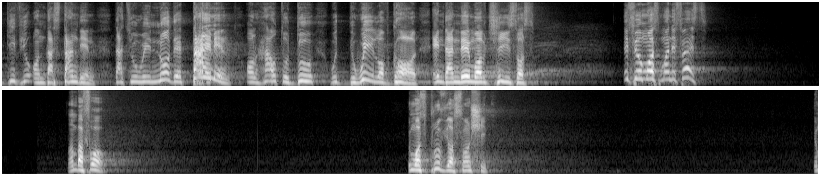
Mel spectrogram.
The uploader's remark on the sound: Message preached at the Overcomers Church World Outreach - Harvest Land, on Sunday, October 31, 2021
